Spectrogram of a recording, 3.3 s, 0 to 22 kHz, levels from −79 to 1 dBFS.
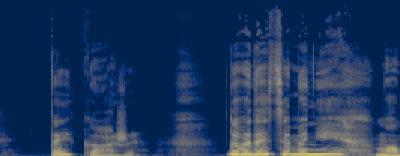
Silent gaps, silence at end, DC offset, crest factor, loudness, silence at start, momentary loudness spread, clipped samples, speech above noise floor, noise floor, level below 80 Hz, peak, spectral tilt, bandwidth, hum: none; 0 s; under 0.1%; 14 dB; -21 LUFS; 0.45 s; 12 LU; under 0.1%; 28 dB; -49 dBFS; -52 dBFS; -8 dBFS; -5.5 dB/octave; 19.5 kHz; none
